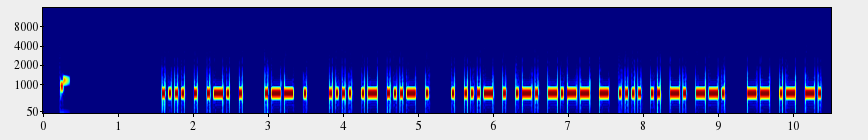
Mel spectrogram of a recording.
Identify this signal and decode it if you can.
Morse code, heard as a keyed tone, about 28 wpm, 700 Hz. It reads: HERE WE HAVE EVERYTHING MAN
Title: Sentences from Top 1100 Words 28wpm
